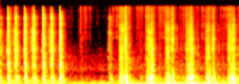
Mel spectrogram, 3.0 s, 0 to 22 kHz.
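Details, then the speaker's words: 2023 Ford Bronco Badlands while driving, in-cabin with little soundproofing: quick dry clicks about three a second over road noise, something clicking under the car; source not identified. "there is no soundproofing and you can hear the something clicking"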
